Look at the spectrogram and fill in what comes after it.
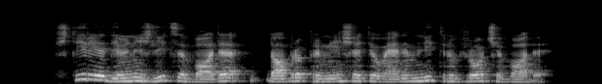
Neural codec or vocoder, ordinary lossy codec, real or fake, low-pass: none; none; real; 7.2 kHz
